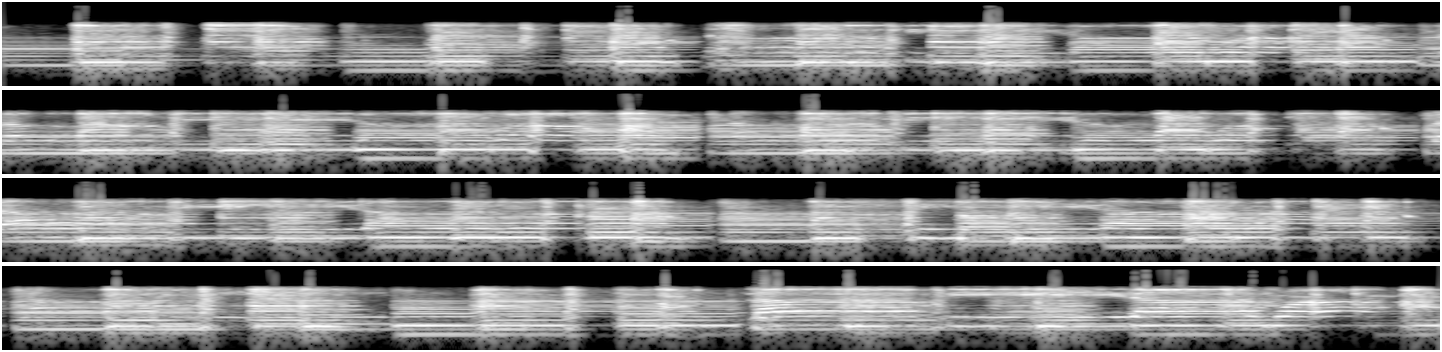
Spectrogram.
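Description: Acoustic guitar strummed in a steady rhythm, chords over low bass notes that alternate between two pitches.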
